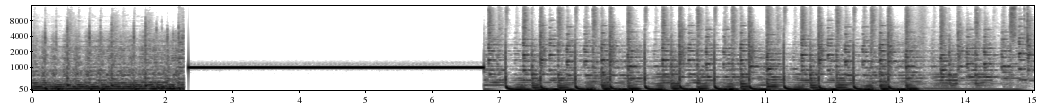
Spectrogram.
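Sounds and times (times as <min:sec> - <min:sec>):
high pure beep tone: 0:02.4 - 0:06.8
music with a beat: 0:06.8 - 0:15.0.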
